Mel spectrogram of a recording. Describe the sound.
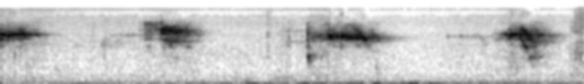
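A person imitates a sparrow's call, made like an inward kiss, with four bright, high chirps, evenly spaced about a second apart, clear over a faint low rumble, with no talking.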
